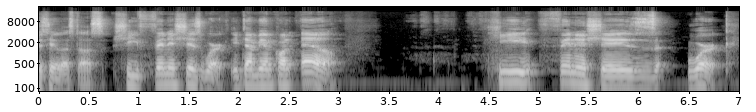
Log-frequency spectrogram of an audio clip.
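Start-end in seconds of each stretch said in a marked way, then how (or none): 4.5-6.9 slow, careful teacher demo; slow model sentence. Shown as a demonstration. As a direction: say it slowly for learners. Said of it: "teacher models slow sentence".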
